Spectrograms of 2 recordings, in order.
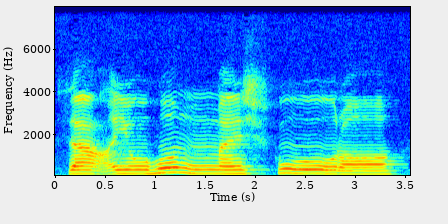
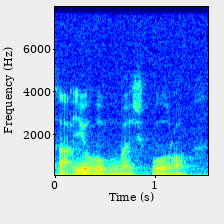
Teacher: mim mati bertemu mim kena dengung dua harakat. Sa'yuhum baru masuk mash.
